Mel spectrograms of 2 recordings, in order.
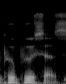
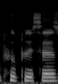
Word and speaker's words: pupusas: There's that great story in the source, really relatable, about ordering pupusas. Yes. Okay, so they're at a market in San Salvador trying to order pupusas, which are, the thick corn or rice flour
